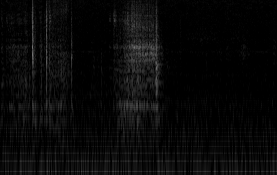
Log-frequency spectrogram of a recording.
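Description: Faint small clicks, then a brief scratchy rustle about a second in: needle-nose pliers handling a chenille stem inside a cardboard shoebox.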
